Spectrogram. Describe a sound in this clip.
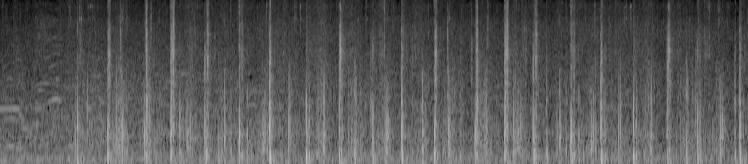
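Footsteps run quickly on hard pavement.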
